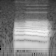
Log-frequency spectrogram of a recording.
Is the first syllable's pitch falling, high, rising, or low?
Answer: low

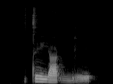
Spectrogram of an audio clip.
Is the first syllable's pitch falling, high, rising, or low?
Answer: high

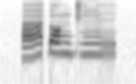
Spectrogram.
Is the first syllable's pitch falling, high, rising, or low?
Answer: rising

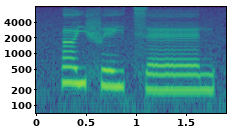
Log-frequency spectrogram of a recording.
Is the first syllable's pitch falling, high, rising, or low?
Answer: high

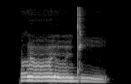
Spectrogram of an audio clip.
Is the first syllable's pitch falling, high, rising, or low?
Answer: high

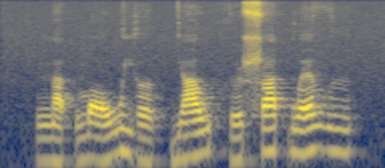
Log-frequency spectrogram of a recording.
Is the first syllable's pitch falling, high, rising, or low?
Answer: low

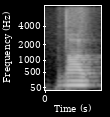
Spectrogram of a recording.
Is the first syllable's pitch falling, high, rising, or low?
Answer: high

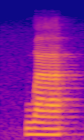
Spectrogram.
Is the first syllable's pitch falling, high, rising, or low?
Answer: high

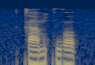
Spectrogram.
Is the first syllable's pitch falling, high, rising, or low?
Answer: rising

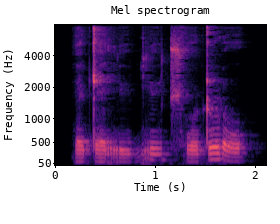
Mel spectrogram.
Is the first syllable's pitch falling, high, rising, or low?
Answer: low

